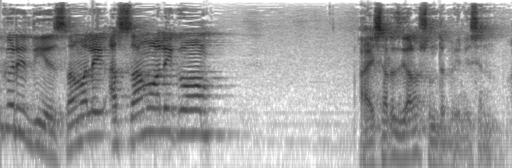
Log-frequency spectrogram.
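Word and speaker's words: السلام عليكم: আজকাল অনেক মূর্খ মুসলমান আসসালামু আলাইকুম বলেন লামটা উচ্চারণ করেন না সালাম আলাইকুম মানে সাম মানে মৃত্যু সাম মানে মৃত্যু মানে আপনাদের মত হোক সাম আলাইকুম মানে কি আপনাদের মত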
